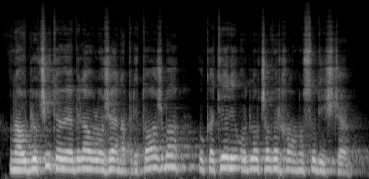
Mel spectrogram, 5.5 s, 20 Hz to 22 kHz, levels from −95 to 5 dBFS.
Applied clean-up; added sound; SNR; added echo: neural mask model Resemble Enhance denoiser.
